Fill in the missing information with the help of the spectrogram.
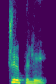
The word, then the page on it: tripoli: Indian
